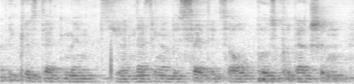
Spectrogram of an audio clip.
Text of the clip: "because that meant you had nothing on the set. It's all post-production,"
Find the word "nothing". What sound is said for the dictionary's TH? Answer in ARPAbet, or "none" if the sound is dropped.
TH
